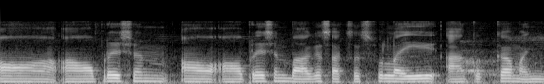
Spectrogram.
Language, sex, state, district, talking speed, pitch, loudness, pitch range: Telugu, male, Andhra Pradesh, Visakhapatnam, 155 wpm, 130 Hz, -14 LUFS, 125-140 Hz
